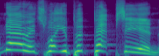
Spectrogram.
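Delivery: high put-on English voice; high mock English parent. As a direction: explain like a patient Brit. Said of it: "They were like".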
